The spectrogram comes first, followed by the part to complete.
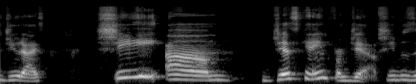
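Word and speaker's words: Giudice: Jersey one Teresa judis or however she pronounces her name depends on the day she's GNA said judis Jud jichi but it's Teresa judis she um just came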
